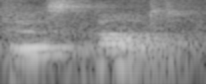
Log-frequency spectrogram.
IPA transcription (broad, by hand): ˈfɜːs ˈpɑːt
